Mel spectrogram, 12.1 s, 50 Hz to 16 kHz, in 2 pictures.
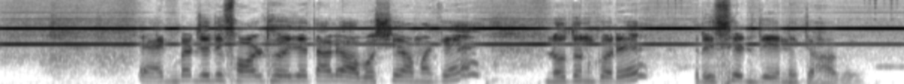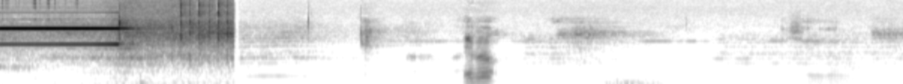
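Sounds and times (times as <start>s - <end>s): high-pitched buzzer alarm: 0.0s - 7.0s
noisy crackle: 5.4s - 7.6s.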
